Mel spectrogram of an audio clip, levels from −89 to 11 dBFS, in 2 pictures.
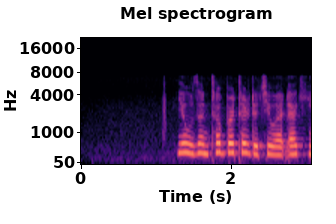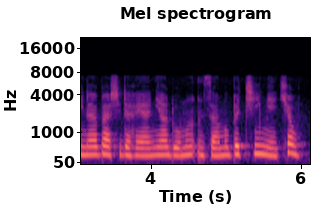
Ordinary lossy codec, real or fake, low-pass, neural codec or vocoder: none; real; 7.2 kHz; none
